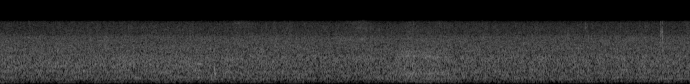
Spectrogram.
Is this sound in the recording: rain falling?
yes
